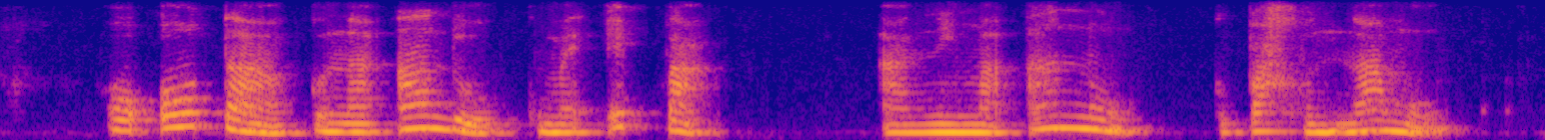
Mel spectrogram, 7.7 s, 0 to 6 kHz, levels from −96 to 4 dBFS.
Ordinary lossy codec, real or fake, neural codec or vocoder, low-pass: Opus, 16 kbps; real; none; 5.4 kHz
